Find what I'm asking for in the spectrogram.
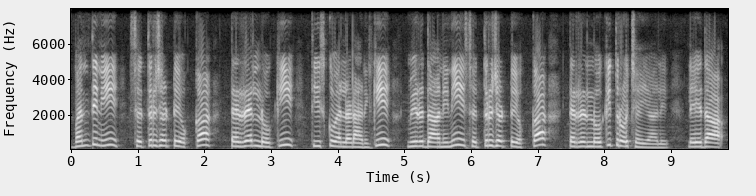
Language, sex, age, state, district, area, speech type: Telugu, female, 18-30, Andhra Pradesh, Konaseema, rural, spontaneous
